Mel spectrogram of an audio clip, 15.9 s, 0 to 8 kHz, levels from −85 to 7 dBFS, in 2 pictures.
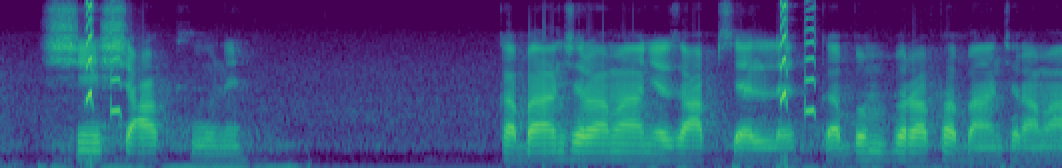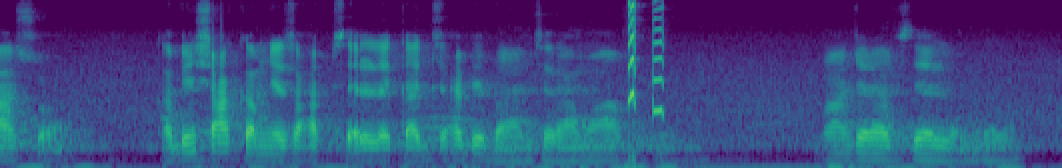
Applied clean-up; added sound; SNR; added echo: none; Squeak; 0 dB; none.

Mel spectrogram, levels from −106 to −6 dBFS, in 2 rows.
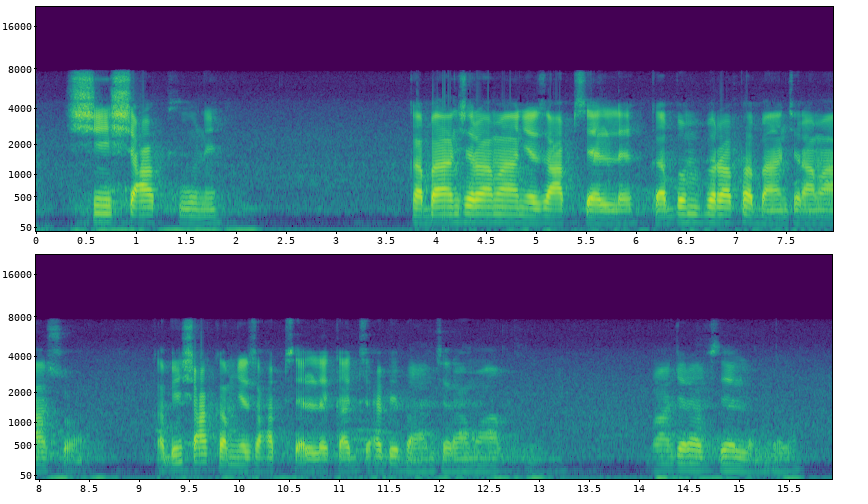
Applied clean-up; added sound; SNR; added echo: none; none; none; none.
